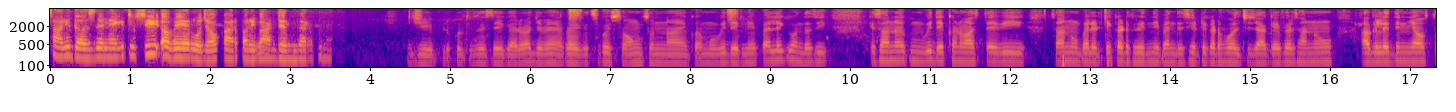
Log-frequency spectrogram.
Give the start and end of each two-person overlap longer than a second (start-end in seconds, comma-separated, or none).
none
